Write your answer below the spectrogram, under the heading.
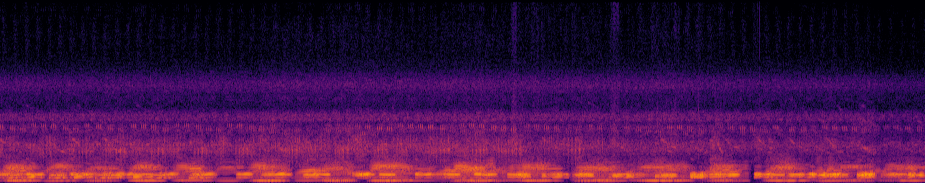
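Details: A night chorus of many truncate-snouted burrowing frogs kept in a backyard garden. Short hooting, droning calls overlap continuously in pulsing bursts, several animals answering one another without pause.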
